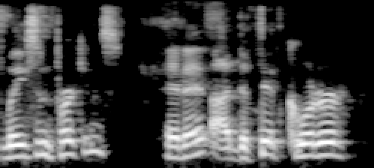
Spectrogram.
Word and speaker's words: Layson Perkins: Is it pronounced Layson Perkins?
